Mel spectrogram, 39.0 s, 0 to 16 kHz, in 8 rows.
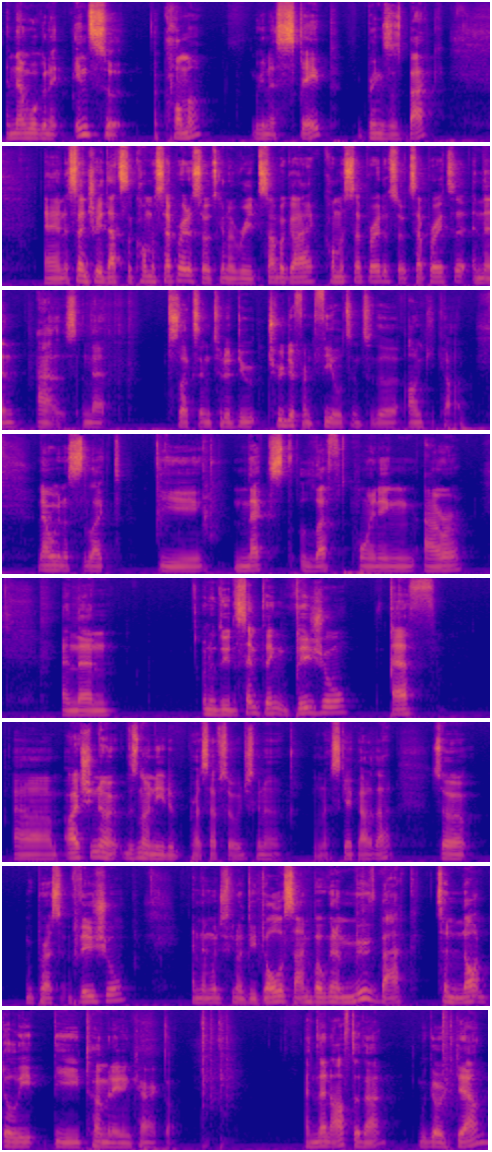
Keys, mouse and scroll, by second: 0.5 i, 1.6 ,, 2.8 Escape, 16.2 f, 16.6 shift+<, 22.5 v, 23.3 f, 26.4 Escape, 27.1 Escape, 30.0 v, 31.6 shift+$, 32.7 Left, 36.1 d, 36.2 d, 37.1 Escape, 38.5 Down.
